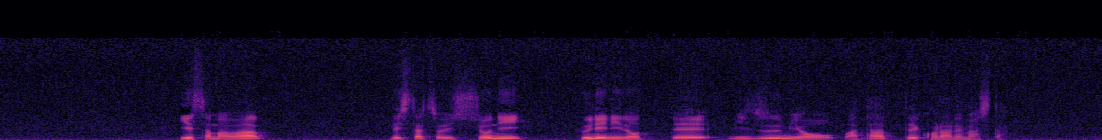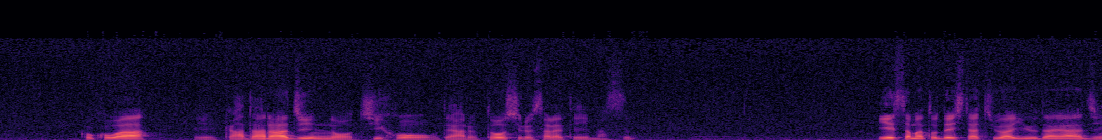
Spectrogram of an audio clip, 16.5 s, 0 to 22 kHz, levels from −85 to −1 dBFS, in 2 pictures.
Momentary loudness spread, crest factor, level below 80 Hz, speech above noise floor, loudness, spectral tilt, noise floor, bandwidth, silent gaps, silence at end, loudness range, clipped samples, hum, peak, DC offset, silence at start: 16 LU; 24 dB; -66 dBFS; 25 dB; -34 LUFS; -5 dB/octave; -59 dBFS; 17.5 kHz; none; 0 s; 7 LU; under 0.1%; none; -12 dBFS; under 0.1%; 1.35 s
